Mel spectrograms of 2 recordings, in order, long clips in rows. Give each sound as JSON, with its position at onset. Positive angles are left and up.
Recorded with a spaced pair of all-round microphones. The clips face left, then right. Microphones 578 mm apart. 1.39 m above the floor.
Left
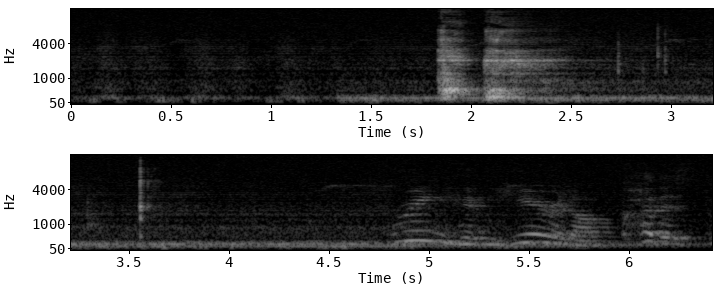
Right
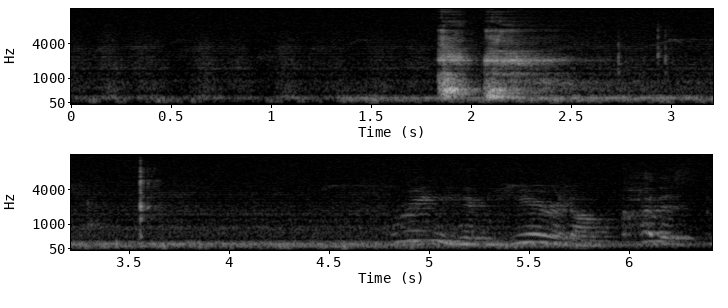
{"t": 1.8, "sound": "throat clearing", "side_deg": 40, "distance_m": 0.9}
{"t": 4.8, "sound": "a woman speaking", "side_deg": -35, "distance_m": 8.0}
